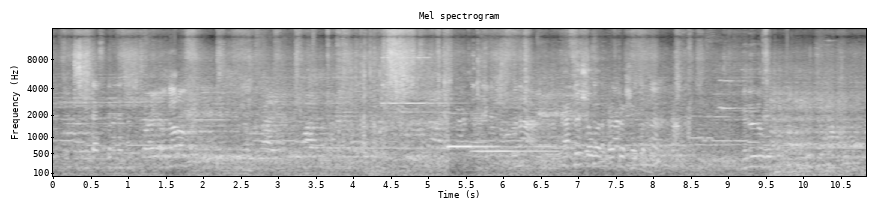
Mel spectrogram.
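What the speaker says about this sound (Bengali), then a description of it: "অলরেডি ট্রেন চলে আসছে।" A metro rail train arrives at a station, its loud rumble and rail noise filling the platform, while people nearby talk over it and a crowd murmurs in the background.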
